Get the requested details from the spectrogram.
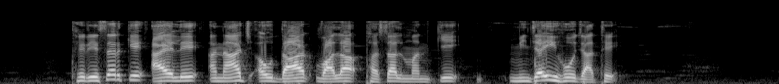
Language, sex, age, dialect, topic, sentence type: Chhattisgarhi, male, 18-24, Western/Budati/Khatahi, agriculture, statement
